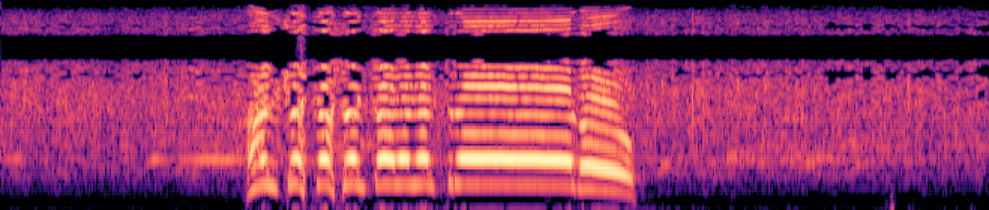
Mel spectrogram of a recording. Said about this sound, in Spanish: Sigue, sigue ese aplauso, sigue. ¡Ese aplauso al Rey de Reyes!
